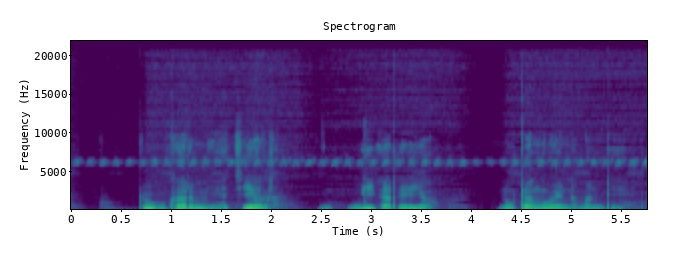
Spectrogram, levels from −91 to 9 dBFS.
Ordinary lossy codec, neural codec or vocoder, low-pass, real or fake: none; none; none; real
